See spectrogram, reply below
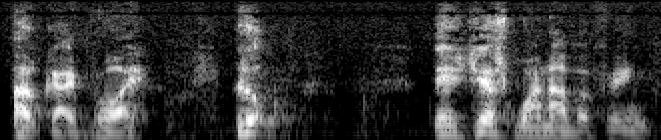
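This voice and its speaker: A man's voice: fairly low pitch, lively intonation, unhurried, fairly bright tone, breathy edge, heavily acted. A man playing a big, volatile but sentimental prison inmate in a comic radio play, speaking with childlike earnestness. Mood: earnest, hesitant.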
